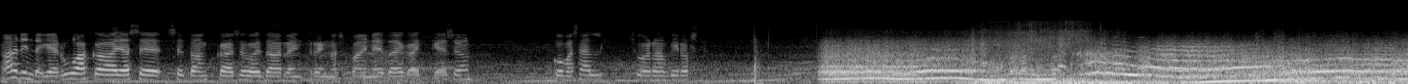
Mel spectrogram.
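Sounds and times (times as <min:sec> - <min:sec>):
car engine revving hard: 0:05.0 - 0:14.0.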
